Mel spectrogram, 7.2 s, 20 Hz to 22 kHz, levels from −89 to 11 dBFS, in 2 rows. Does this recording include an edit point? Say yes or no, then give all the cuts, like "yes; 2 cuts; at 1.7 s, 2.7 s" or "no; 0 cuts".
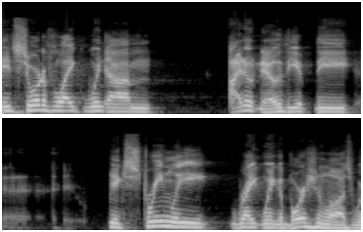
yes; 2 cuts; at 1.0 s, 3.1 s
